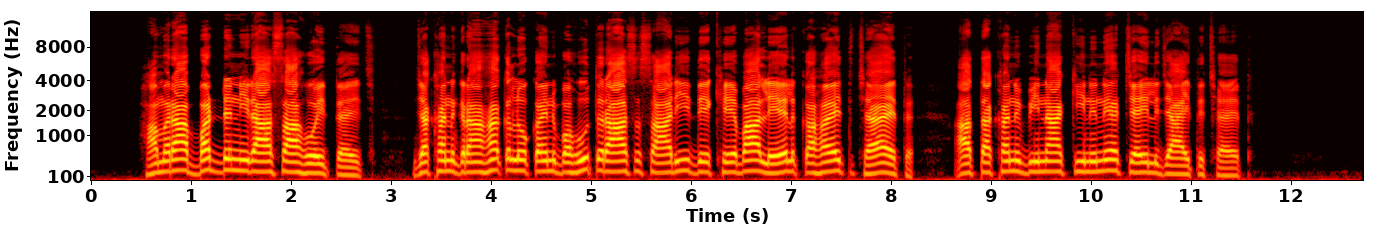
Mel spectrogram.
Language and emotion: Maithili, sad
